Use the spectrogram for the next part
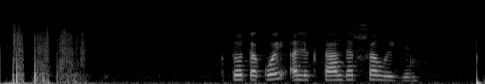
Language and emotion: Russian, neutral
